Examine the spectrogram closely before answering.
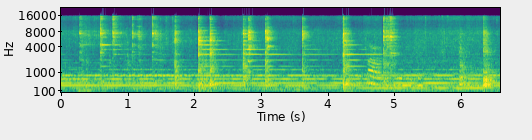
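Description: Metal spatula stirring bottle gourd pieces in a metal kadai, with a dozen or so sharp clinks and scrapes against the pan, some leaving a brief ring, and frying sizzle underneath. Near the end a steel plate is set down on the pan as a lid with a clink. Background music runs throughout.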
